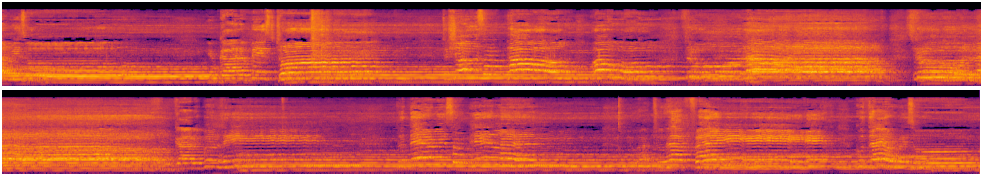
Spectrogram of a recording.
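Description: Male vocal group singing a cappella in harmony: the group holds sustained chords while a lead voice sings a moving melody above them, with a brief break about halfway through.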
